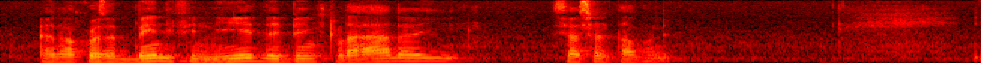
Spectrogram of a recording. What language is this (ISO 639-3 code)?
por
